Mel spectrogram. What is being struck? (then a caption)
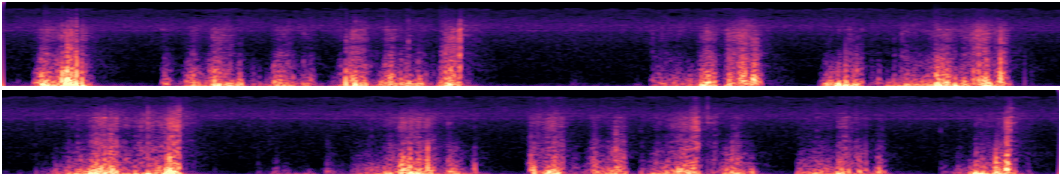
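Silicone ear mold of a binaural microphone, scraped with a metal pick. Metal dental picks scratch inside the ear canals of silicone ear molds on a binaural microphone. Close, muffled scraping and rubbing comes in irregular bursts with short pauses, heavy with deep, thumping low-end rumble.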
